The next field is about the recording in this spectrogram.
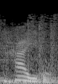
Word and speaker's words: Hyde: de H-I-D-E a H-Y-D-E. Y ya no se pronuncia Hide, se pronuncia Haido.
